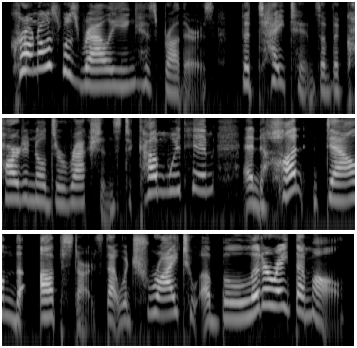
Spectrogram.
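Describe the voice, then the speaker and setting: A woman's voice: a little high, fairly bright tone, no room sound. A woman telling a story in a casual, rambling ASMR style, playful and slangy with wry asides. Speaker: storyteller playing the listener's nerdy girlfriend.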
